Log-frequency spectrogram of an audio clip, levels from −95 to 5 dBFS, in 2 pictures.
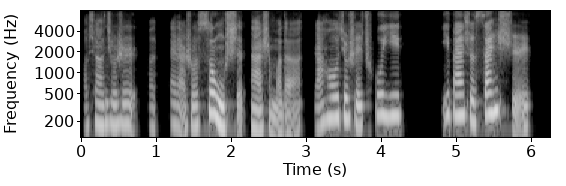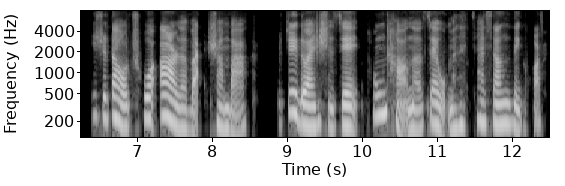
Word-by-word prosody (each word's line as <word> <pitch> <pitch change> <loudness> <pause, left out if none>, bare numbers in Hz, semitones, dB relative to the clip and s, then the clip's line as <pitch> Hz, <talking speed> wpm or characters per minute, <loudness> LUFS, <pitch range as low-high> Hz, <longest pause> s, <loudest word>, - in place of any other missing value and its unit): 好 160 - -16
像 175 0 -3
就 175 -1 -3
是， 180 -2 -4
呃， 160 -1 -15 0.2
带 180 -2 -10
点 160 - -6
儿 - - -6
说 165 -1 -3
送 175 0 +4
神 160 - -4
啊 145 -2 0
什 150 -6 -4
么 115 - -3
的， 115 - -7
然 160 +3 -5
后 220 +1 +1
就 220 -1 0
是 170 -5 -1
初 245 +7 -3
1- 235 0 0 0.5
一 245 - -6
般 240 0 +3
是 200 -5 0
30， 245 - +1 0.3
一 240 0 -14
直 225 -2 -3
到 210 -7 +3
初 220 - -4
2 220 -4 +5
的 155 -2 0
晚 140 - -1
上 165 -3 -1
吧。 165 - -3 0.5
这 270 -1 +4
段 170 -3 +5
时 160 -5 -2
间 165 0 +3 0.2
通 240 +2 +1
常 145 - -1
呢 145 -1 0
在 180 +2 +1
我 - - -2
们 150 +2 -2
的 170 - -2
家 200 -2 -1
乡 180 0 +2
那 155 -4 0
块 150 0 -9
儿 - - -11
175 Hz, 225 characters per minute, -21 LUFS, 160-220 Hz, 0.5 s, 2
